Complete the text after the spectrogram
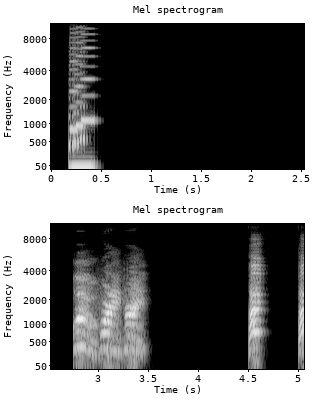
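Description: A video game plays short electronic sound effects.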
